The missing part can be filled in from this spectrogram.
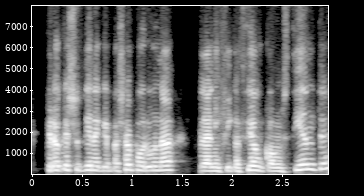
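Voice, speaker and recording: This man's tone is bright and sharp, with ordinary pitch variation. The recording sounds dry and close, without any echo. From Spain. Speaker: political science professor. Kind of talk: online talk / lecture. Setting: video call. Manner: fast; hesitant, many fillers.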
